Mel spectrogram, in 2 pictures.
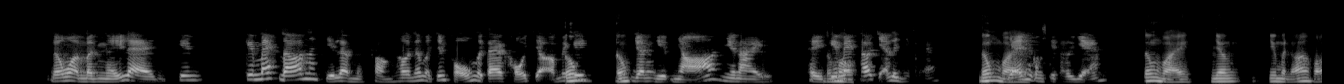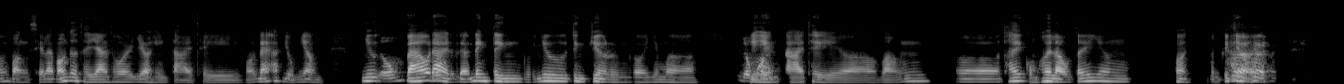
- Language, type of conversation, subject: Vietnamese, unstructured, Chính phủ cần làm gì để bảo vệ môi trường hiệu quả hơn?
- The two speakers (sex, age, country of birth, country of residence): female, 20-24, Vietnam, Vietnam; male, 18-19, Vietnam, Vietnam
- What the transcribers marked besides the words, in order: tapping; laugh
